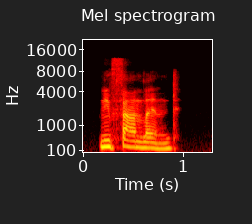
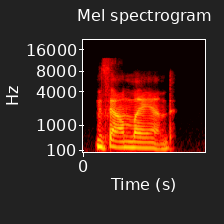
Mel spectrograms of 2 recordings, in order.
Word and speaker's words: Newfoundland: Note our Canadian province of Newfoundland is pronounced so it rhymes with understand. Newfoundland. Newfoundland.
